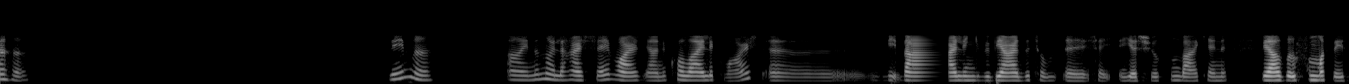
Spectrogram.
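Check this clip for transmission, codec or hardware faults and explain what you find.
Two faults turn up in the speech, a call audio freeze and a jitter buffer speed-up. Both are heard over a narrowband call sound with nothing above 4 kHz, which fits a G.711 mu-law codec at 64 kbps.

From 9.14 to 9.50 s there is a call audio freeze, just before "gibi bir". Packets were likely held up in transit, so the jitter buffer ran dry. The receiver stretched the last sound into a fading buzz or hiss for about 0.34 s. Nothing is lost. The speech resumes where it stopped, but now runs 0.34 s later.

From 13.17 to 13.37 s comes a jitter buffer speed-up. The buffer held more audio than its target. To shed the extra delay, the receiver cut short pitch-period slices, one after another. About a tenth of a second was removed. The speech plays at 149% speed but keeps its pitch. It sounds briefly rushed.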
